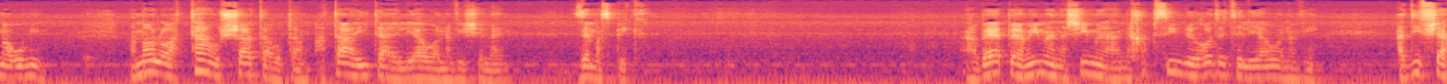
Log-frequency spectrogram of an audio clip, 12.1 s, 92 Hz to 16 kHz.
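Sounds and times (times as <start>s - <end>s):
low background rumble and hum: 0.0s - 12.0s.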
